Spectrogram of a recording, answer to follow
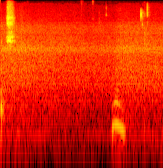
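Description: A pause in a lecturer's voice-over: faint steady room hiss, broken about a second and a half in by one short low hum-like sound from the speaker's voice, its pitch rising then falling.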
